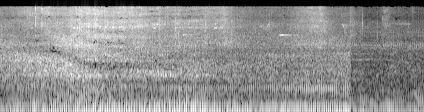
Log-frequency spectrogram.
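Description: A motor vehicle engine running close by, swelling for a few seconds with a falling whine as it passes, then dropping away suddenly near the end.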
